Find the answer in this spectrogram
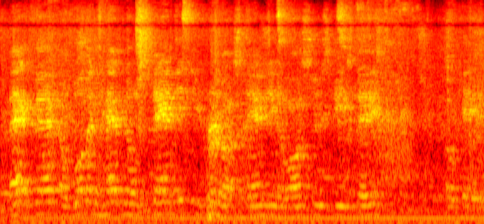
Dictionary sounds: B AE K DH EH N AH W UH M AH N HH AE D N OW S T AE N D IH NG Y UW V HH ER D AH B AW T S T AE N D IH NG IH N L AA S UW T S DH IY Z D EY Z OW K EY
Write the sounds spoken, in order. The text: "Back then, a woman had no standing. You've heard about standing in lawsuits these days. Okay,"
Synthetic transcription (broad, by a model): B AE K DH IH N AH W UH M AH N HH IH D N OW S T AE N D IH NG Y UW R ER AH AW S T AE N D IH NG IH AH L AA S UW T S DH IY Z D EY Z OW K EY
